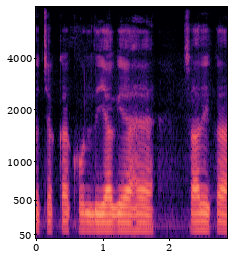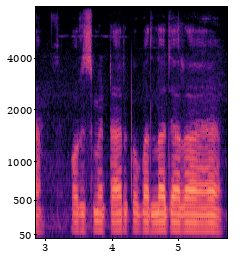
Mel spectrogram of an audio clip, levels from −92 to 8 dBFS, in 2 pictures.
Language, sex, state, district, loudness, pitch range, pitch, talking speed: Hindi, male, Jharkhand, Deoghar, -17 LUFS, 105-110 Hz, 105 Hz, 155 wpm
